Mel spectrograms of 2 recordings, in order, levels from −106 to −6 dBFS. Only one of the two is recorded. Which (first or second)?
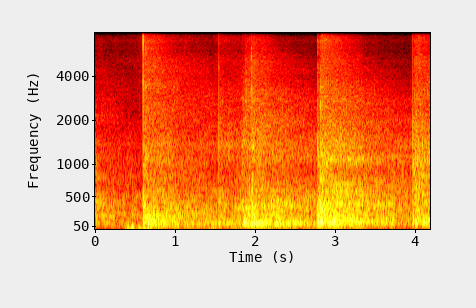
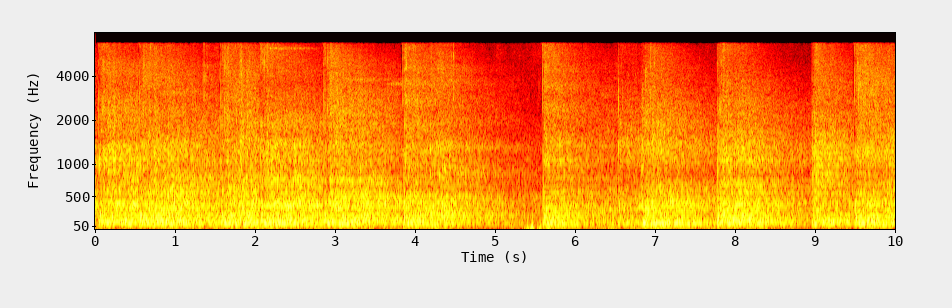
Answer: second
